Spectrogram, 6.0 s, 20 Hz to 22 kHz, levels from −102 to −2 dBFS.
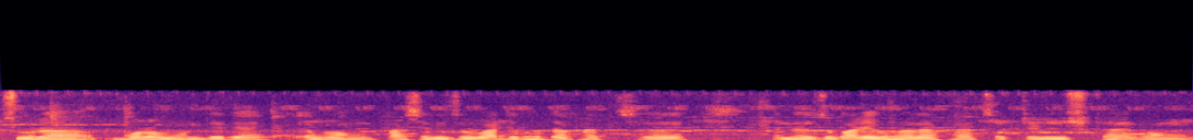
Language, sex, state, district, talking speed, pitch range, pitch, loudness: Bengali, female, West Bengal, Malda, 170 wpm, 185-190 Hz, 185 Hz, -17 LUFS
